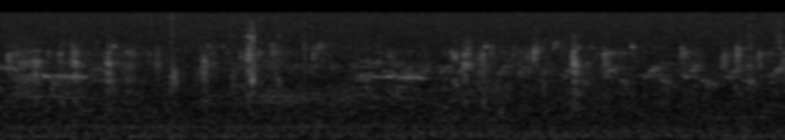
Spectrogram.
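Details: Several fulvous whistling-ducks, Texas, giving brief clear whistles, one early and another near the middle, amid a busy scatter of sharp ticks and chirps from a noisy outdoor setting with constant low hum.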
